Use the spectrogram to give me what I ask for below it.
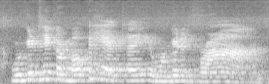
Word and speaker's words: molcajete: You got to pronounce every syllable, and it's called the molcajete. So together, real slow, molcajete, molcajete.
